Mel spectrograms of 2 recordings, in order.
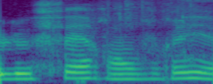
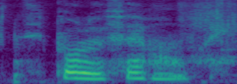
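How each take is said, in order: First: Said in the usual way. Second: Whispered aside; soft whispered repeat. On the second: Real, not acted. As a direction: breathe it like a confession to the viewers.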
